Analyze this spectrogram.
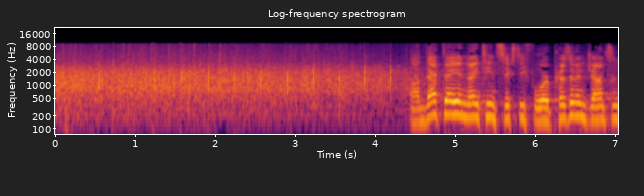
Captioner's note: applause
